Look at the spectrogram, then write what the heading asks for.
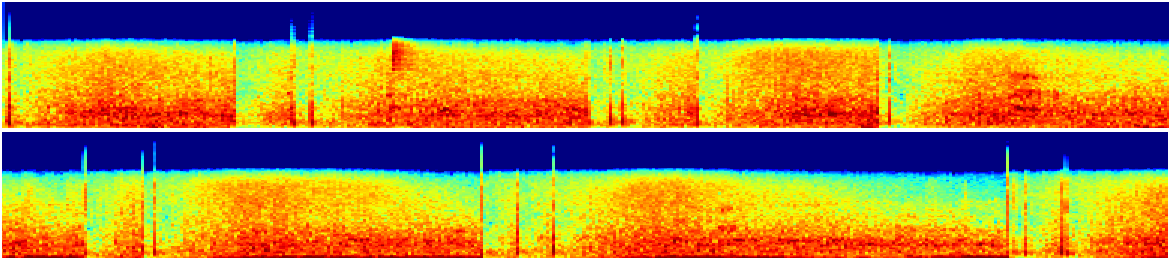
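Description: A fireworks display going off as a dense, continuous barrage of bursts, with a heavy low rumble through the second half.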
